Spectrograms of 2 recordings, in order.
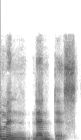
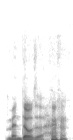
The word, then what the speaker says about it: Mendoza: either I think it's Jeremiah Love or Fernando Mendes, I think. Is that how you say it? Mendoza.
